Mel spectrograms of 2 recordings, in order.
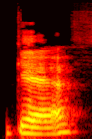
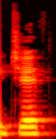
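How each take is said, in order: First: "gif" with a hard G, as in gift. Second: "gif" with a soft G, like jif. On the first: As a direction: say "gif" starting with a hard g sound. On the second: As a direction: say "gif" starting with a j sound. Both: Shown as a demonstration. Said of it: "debate on what the proper terminology is".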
